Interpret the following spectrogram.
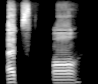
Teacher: ketika disukunkan maka ada hamesnya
